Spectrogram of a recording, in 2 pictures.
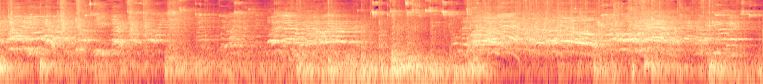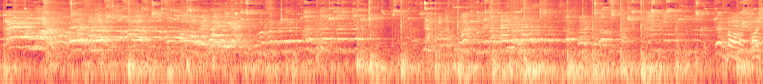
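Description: A basketball bouncing on a wooden sports-hall floor during play, with players' voices and shouts carrying through the large hall.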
